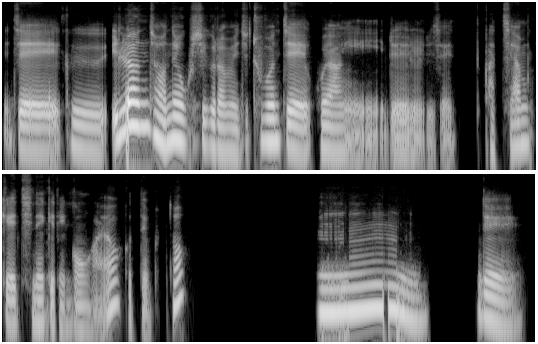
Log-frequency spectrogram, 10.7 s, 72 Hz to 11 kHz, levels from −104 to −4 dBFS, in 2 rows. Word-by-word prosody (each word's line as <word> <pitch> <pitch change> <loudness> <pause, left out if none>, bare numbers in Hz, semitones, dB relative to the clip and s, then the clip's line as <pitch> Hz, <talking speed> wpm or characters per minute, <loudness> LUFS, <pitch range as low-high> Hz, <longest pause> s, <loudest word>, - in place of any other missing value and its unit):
이제 130 - +1
그 135 -5 -2
1 190 +6 +4
년 270 -1 +9
전에 180 -5 +3
혹시 160 -2 0
그러면 130 -3 -1
이제 120 - -10
2 170 - -8
번째 150 -7 +3
고양이를 125 - -4
이제 - - -12 0.3
같이 - - -11
함께 150 -4 -2
지내게 125 -2 -6
된 110 0 -11
건가요? 110 - -4
그때부터? 230 +6 -7 1.3
음 180 -4 +2 0.5
네. 130 -4 -2
150 Hz, 215 characters per minute, -26 LUFS, 130-180 Hz, 1.3 s, 년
